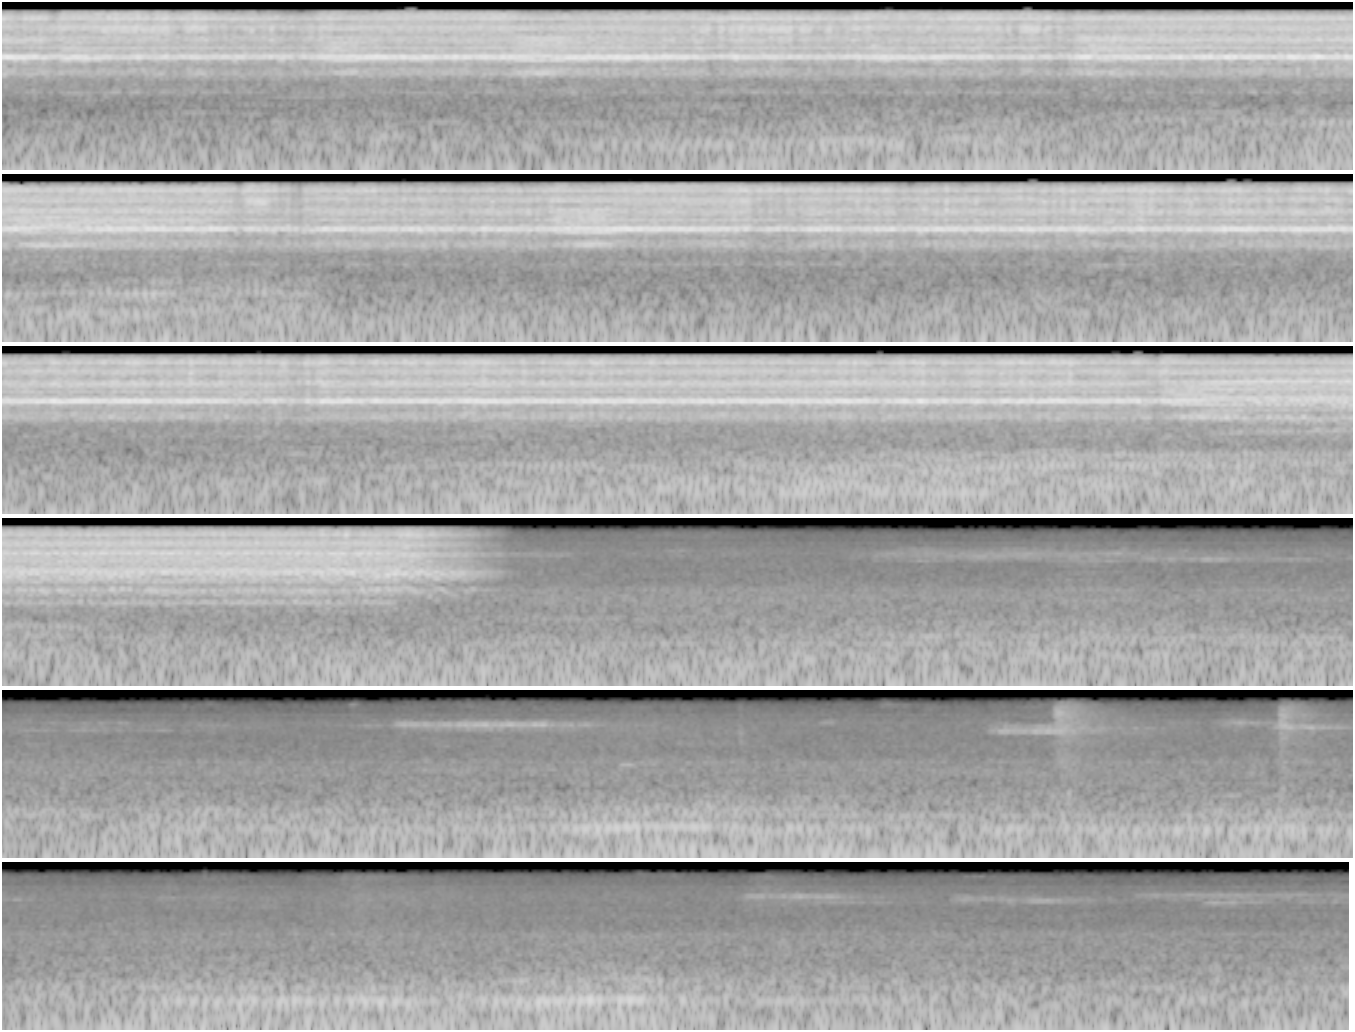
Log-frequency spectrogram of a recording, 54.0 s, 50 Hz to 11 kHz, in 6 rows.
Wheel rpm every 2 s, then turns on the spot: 160, 160, 160, 160, 160, 160, 160, 160, 160, 160, 160, 160, 160, 160, 140, 10, 0, 0, 0, 0, 0, 0, 0, 0, 0, 0, 0.
none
